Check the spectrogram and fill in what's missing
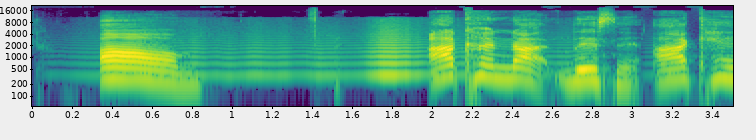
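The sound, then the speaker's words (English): A voice imitates a mosquito with a steady, nasal buzzing whine held for over a second, followed by several shorter, choppy buzzing bursts. “You don't even pay attention how badly you've been bitten by the mosquitoes until it's time to go to bed and you itching like you got the daggone chicken pox.”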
